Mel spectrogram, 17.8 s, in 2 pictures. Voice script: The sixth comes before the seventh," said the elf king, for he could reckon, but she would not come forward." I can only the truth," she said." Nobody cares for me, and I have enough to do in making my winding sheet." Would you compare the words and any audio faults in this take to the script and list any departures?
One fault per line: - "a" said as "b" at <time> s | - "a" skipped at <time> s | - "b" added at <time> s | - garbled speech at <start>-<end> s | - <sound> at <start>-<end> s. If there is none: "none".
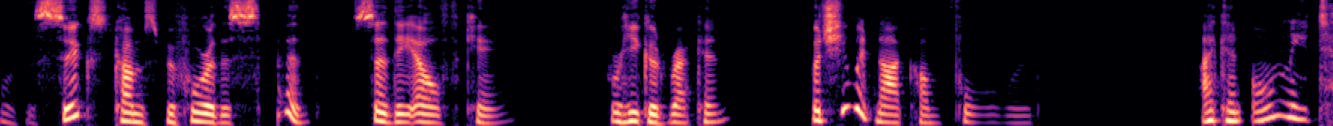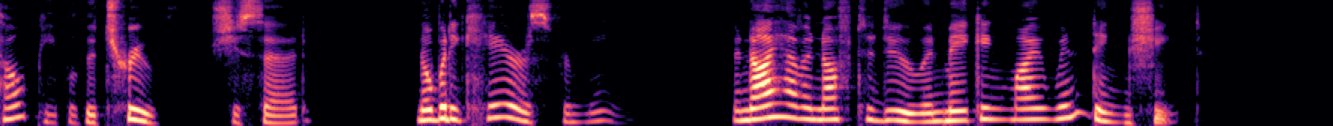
- dropout at 1.7-1.8 s
- "tell people" added at 8.7 s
